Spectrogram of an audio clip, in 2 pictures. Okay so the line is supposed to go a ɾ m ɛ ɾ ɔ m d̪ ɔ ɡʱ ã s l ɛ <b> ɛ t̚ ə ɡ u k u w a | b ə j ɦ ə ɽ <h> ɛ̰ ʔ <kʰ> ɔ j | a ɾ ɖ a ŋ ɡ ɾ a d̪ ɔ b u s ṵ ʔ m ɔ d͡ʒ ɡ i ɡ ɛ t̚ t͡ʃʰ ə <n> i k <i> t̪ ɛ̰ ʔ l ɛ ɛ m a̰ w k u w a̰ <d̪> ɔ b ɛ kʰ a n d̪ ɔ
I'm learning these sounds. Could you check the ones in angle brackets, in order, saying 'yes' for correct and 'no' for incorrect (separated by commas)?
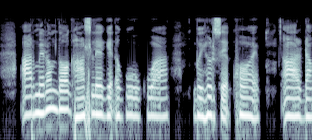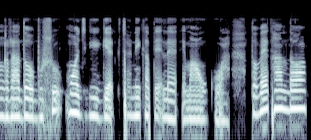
no, no, yes, yes, no, no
